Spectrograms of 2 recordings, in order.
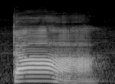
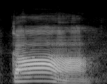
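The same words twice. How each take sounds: The two takes are said the same way.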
